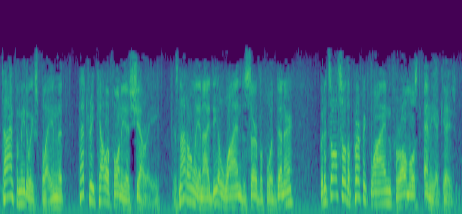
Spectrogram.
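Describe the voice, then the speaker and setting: A man announcing on 1940s radio as host, delivering a polished sales pitch. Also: wildly swooping pitch, fairly quick, husky. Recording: dull 1940s radio broadcast recording.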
